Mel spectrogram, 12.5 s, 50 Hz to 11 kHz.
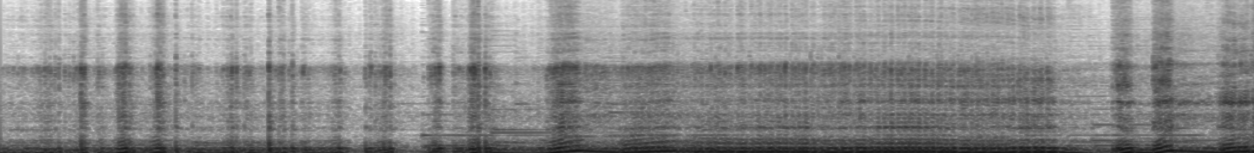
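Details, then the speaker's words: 1973 Triumph TR6 near the end of a restoration, second start attempt after adding gas: cranking clatter catches into a firm idle, then clean rises and falls in revs, no misfire or knock; a healthy six. "Now that we have gas, we're gonna do a take two. Man, that sounds good."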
